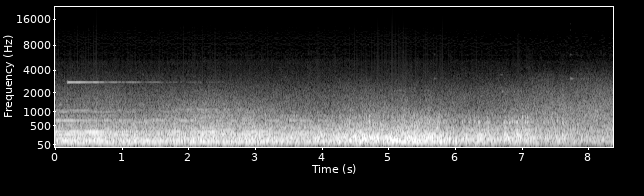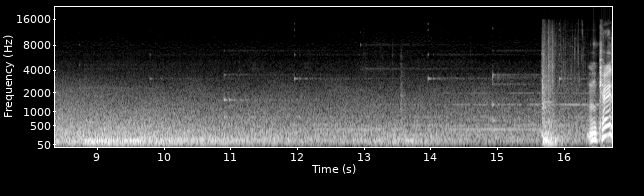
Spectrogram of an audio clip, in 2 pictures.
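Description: A landing pod rumbles steadily as it descends, then fades.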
